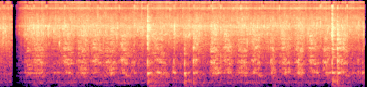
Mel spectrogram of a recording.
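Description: Garlic, onion and green chili frying in a pan for beef rice, a loud continuous sizzle with intermittent scraping clinks of a stirring spoon, close up and without speech.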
